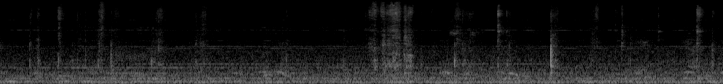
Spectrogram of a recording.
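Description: Red pumpkin batter mixed with a pinch of baking soda is stirred in a bowl, giving a continuous soft rubbing and scraping close by over a low background hum.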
